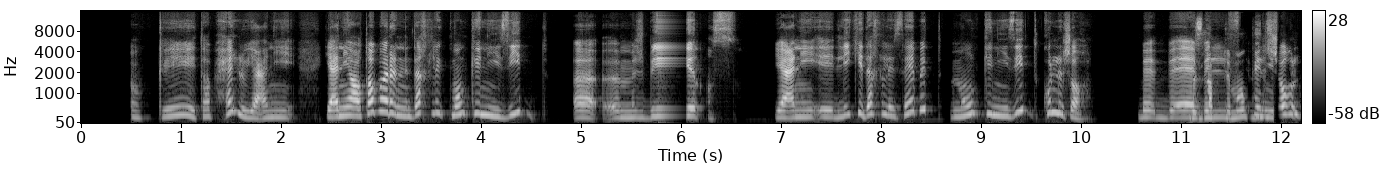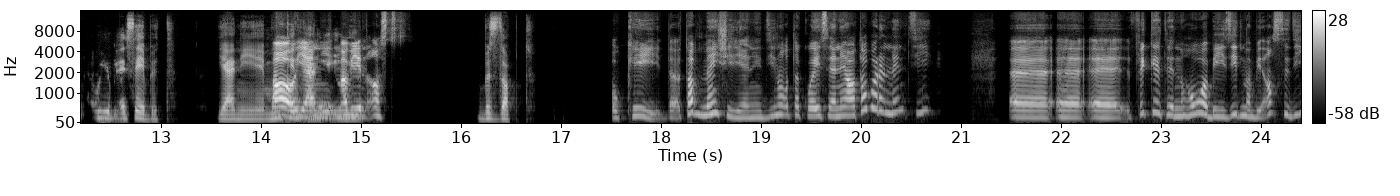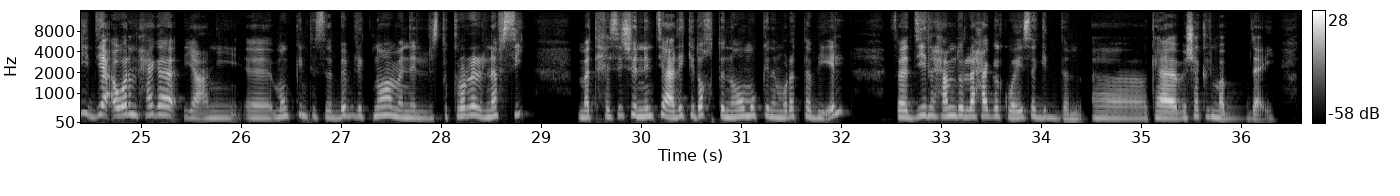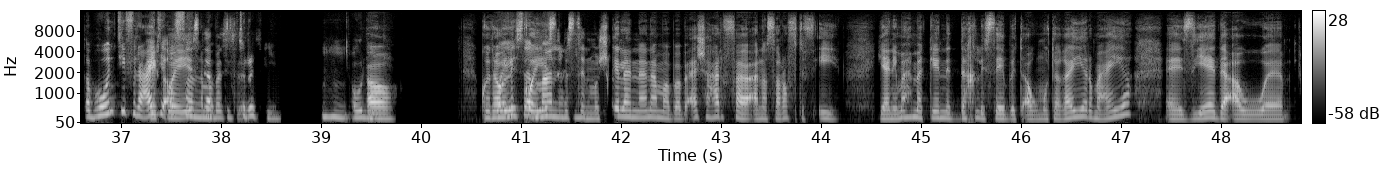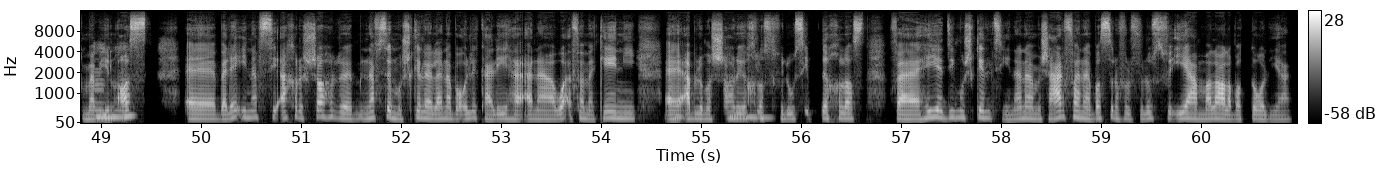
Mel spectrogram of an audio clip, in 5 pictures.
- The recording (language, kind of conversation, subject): Arabic, advice, إزاي أقدر أعرف فلوسي الشهرية بتروح فين؟
- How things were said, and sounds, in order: distorted speech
